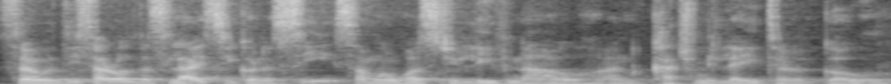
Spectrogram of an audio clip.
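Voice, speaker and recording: Somewhat breathy and dark and mellow in tone, a man's fairly low voice moves at a fairly slow pace with ordinary pitch variation, and audible room echo surrounds it. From Argentina. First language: Spanish (speaking French). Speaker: neuroscience professor. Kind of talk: conference talk. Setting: conference hall, hybrid session.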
